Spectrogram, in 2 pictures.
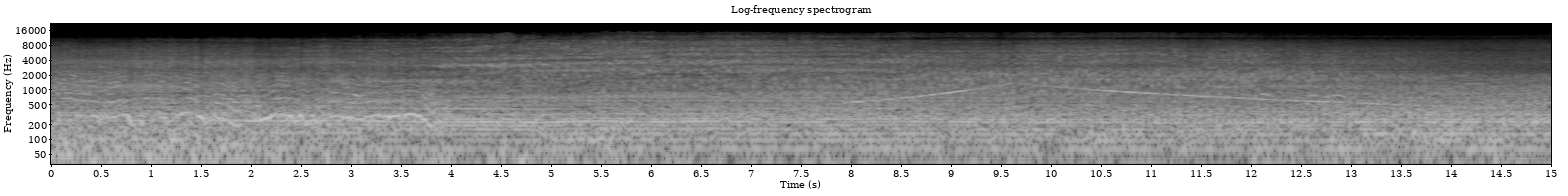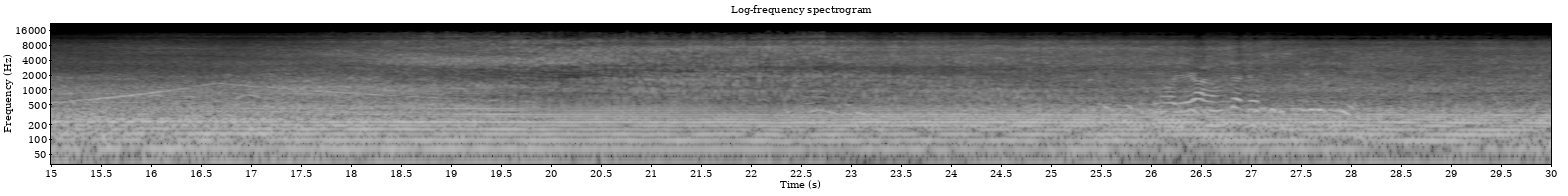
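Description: A boat motor drones steadily close by.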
